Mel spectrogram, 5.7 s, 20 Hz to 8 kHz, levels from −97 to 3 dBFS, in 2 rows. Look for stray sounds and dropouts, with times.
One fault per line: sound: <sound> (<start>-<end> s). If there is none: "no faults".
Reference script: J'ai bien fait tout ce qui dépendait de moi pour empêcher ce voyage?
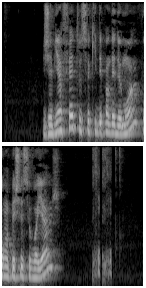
sound: laugh (4.6-5.0 s)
